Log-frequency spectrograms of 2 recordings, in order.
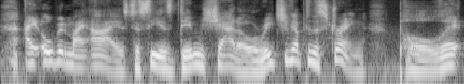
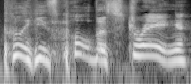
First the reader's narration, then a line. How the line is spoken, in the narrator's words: I called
